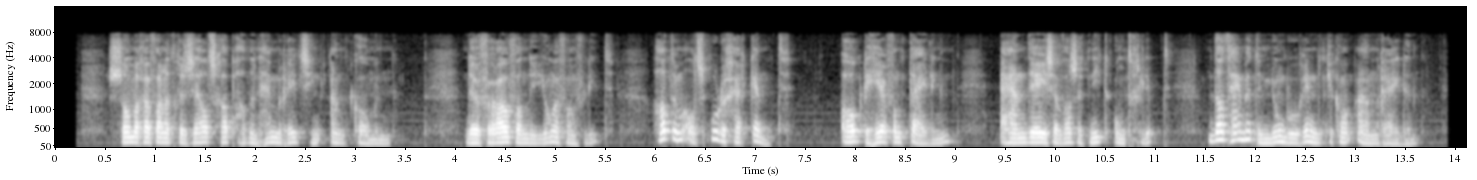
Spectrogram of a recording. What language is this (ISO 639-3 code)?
nld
